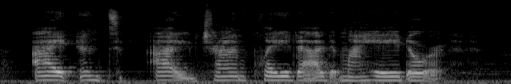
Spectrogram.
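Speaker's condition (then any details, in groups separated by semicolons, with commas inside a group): Traumatic brain injury; affecting movement and speech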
